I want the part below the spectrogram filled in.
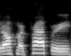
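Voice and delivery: ordinary talk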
